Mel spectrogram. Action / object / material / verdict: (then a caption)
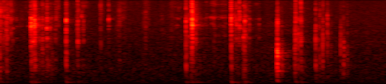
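scrape / cardboard jigsaw puzzle pieces in a cardboard box / cardboard / none. Two hands sift through loose cardboard jigsaw puzzle pieces in a cardboard box, picking pieces up and rubbing them between the fingers. The result is a quiet run of dry, bright clicks and papery rustles in irregular bursts, each dying away almost instantly with no ring.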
